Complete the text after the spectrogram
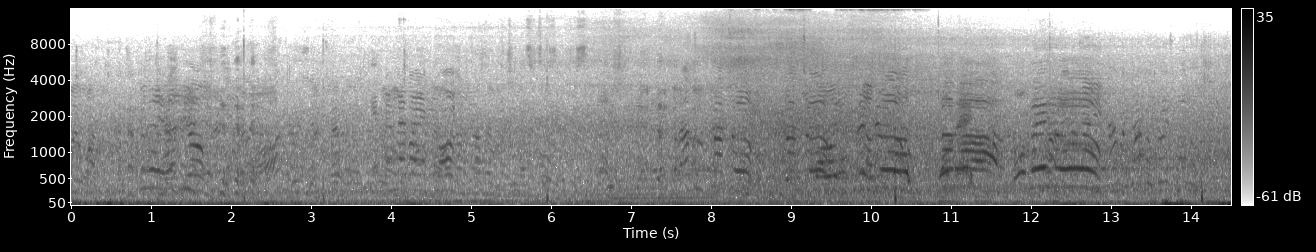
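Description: Young men shout to each other across an open pitch outdoors.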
